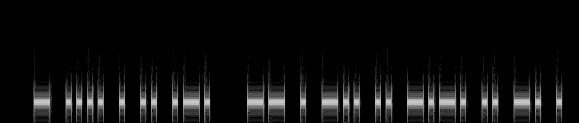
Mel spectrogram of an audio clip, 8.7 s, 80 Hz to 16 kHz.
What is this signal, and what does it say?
Morse code, heard as a keyed tone, about 15 wpm, 700 Hz. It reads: THEIR MEDICINE
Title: Sentences from Top 1000 Words - Review Part 6 - 15wpm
